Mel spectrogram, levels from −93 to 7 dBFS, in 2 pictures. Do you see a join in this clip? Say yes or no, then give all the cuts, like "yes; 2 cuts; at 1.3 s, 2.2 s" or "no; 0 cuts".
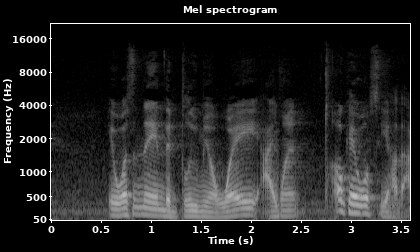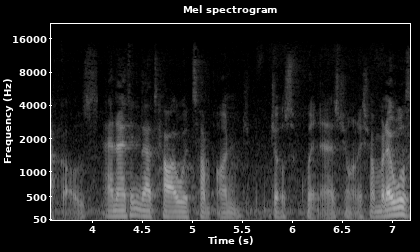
yes; 3 cuts; at 2.3 s, 4.0 s, 5.2 s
